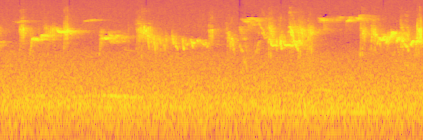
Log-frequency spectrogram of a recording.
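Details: Several house martins flying around the nest site in the UK, keeping up a busy chatter of twittering, rippling chirrups that overlap almost continuously, against a light background hiss.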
